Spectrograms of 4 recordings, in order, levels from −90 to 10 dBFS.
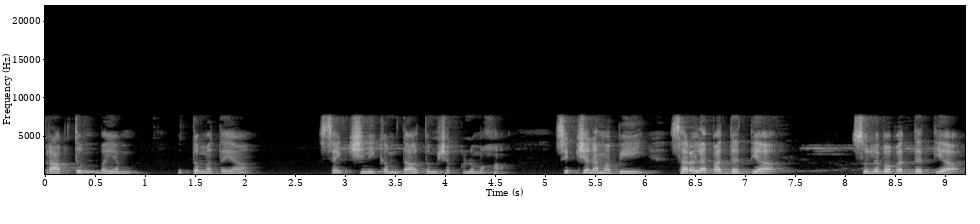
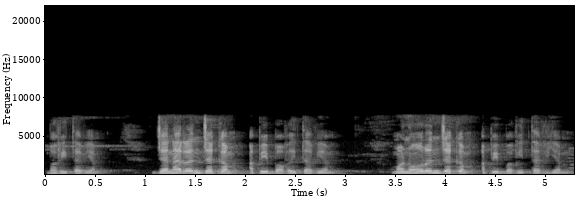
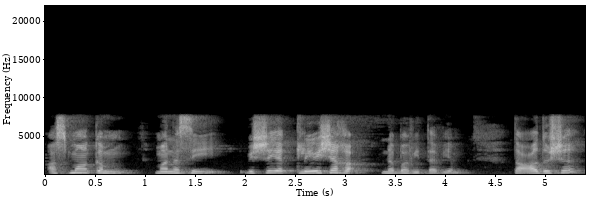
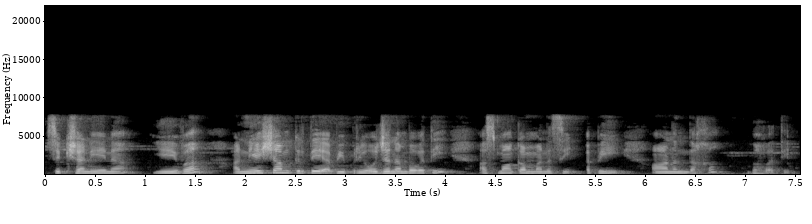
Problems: none marked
